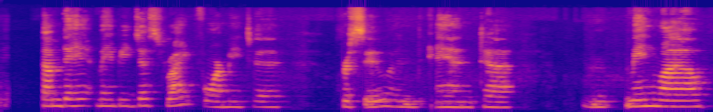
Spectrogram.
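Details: Adult woman speaking; Normal speech.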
